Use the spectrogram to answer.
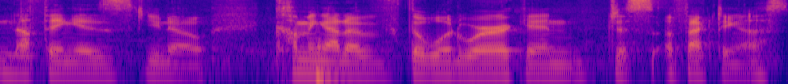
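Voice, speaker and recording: A man speaks at a fairly quick pace with a medium pitch and a plain, everyday voice, on a very clean recording with a silent background. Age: young. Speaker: podcast host. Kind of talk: interview. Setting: live event.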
